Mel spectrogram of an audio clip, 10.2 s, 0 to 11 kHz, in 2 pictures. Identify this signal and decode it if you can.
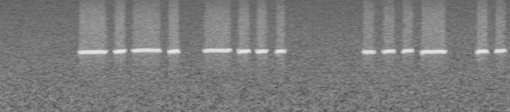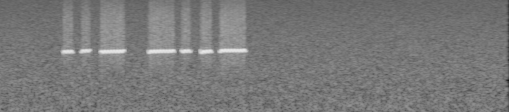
Morse code, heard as a whistle, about 13 wpm. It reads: CB VI UX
